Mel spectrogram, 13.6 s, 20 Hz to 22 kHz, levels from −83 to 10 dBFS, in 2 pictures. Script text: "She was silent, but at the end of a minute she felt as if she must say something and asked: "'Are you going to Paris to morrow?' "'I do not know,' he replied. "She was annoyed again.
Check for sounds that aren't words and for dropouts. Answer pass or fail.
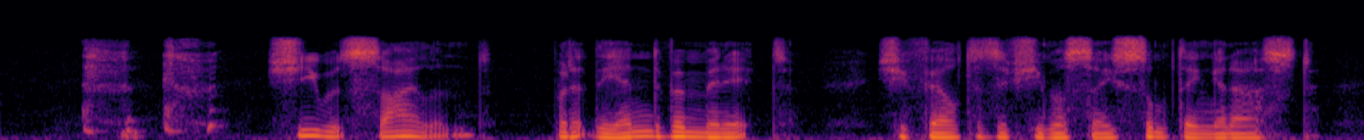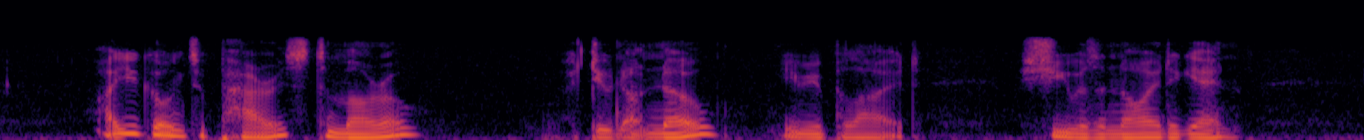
fail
